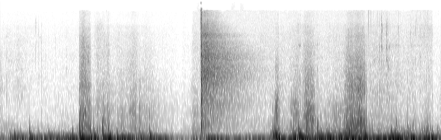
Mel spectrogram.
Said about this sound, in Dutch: had er nooit aan gedacht, maar zonder die klap weet ik niet waar ik moet synchroniseren.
